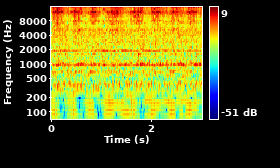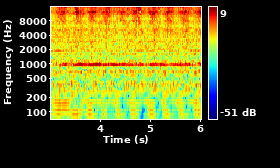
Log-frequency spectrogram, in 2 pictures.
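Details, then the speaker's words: Makita BHX2500 four-stroke leaf blower after valve clearance check: runs but the beat wavers and speed hunts now and then; rough running, owner suspects it needs a new carburetor. "it's running but here i reckon it's gonna need a new car on that"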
